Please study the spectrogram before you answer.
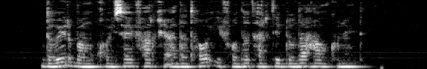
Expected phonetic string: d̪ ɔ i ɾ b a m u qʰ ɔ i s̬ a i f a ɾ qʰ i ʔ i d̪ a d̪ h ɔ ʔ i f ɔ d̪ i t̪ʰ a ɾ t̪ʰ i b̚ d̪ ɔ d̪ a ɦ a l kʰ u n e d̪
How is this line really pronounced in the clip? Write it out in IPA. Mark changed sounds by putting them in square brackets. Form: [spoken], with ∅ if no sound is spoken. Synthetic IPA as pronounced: d̪ ɔ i ɾ b a m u qʰ ɔ i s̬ a i f a ɾ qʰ i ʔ [a] d̪ a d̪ h ɔ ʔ i f ɔ d̪ [a] t̪ʰ a ɾ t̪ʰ i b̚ d̪ ɔ d̪ a ɦ a l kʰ u n e d̪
